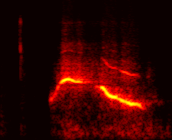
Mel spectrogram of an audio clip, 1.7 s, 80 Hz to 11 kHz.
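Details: Bottlenose dolphin in a group of 17 off Shackleford Banks, North Carolina, on a winter day: a clear whistle, possibly a signature whistle, that rises briefly, then slides smoothly downward.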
